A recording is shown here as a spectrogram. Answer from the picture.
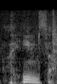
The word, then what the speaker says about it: Ahimsa: Ahimsa is what it's called. – A-H-I-M-S-A. – So I'm guessing that's how you pronounce it. Ahimsa.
